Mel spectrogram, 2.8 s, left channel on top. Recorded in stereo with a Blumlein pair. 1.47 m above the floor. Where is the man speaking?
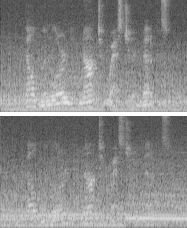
45° left, 2.5 m.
